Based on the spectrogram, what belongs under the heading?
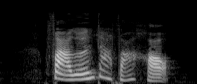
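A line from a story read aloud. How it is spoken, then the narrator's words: Smiling shout. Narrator (Chinese): 满脸含笑，喊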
